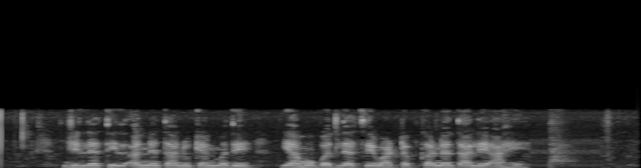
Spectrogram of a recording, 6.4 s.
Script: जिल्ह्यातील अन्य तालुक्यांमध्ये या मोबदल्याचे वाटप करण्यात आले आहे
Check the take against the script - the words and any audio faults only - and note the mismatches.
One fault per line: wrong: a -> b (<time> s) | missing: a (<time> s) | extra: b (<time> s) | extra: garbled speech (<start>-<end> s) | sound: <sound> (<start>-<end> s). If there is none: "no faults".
sound: bark (5.5-5.9 s)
